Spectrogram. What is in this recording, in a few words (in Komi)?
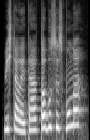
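"висьталӧй тайӧ автобусыс мунӧ", Komi, female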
